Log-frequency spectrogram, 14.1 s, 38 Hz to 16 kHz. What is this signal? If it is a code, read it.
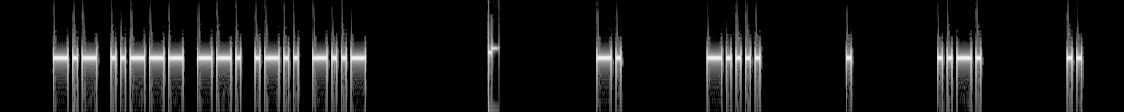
Morse code, heard as a keyed tone, about 20 wpm, spaced as for 10 wpm, 700 Hz. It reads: K2GLX N6EFI
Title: USA Call Signs - 5 Characters - 6x Character Spacing - 20wpm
